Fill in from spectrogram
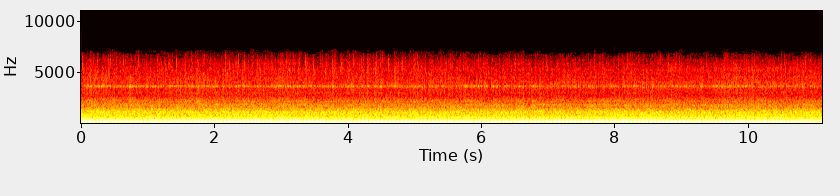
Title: S60r loud noise from rear end.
